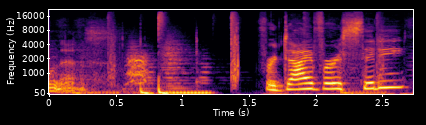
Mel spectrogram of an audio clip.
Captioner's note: music and barking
